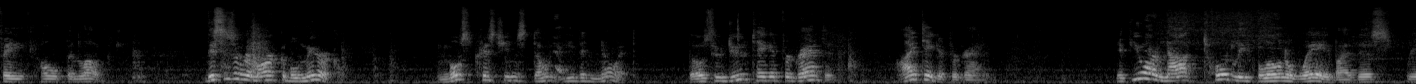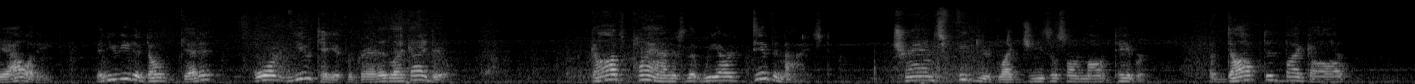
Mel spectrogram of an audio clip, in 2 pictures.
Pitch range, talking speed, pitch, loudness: 120-200 Hz, 145 wpm, 155 Hz, -32 LUFS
